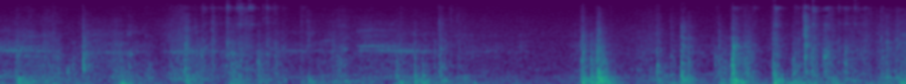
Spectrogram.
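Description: Knocks and thuds of a heavy wheeled suitcase being hauled up a flight of stairs. The thuds grow louder and come in a quick run over the last few seconds.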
